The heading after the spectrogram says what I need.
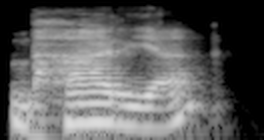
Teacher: The bha is the fourth letter in the pa varga or pa class of consonants. It has to be aspirated.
